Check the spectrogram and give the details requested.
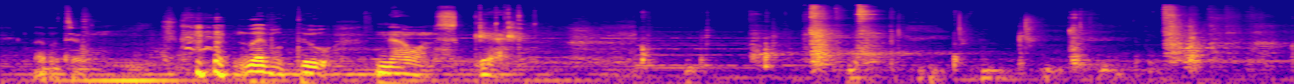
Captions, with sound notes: Level two. [laughs] - Level two, now I'm scared. [rattling]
